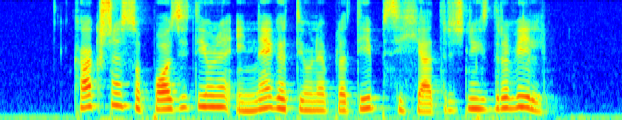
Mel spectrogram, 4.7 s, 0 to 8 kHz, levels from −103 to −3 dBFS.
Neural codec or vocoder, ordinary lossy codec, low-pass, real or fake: none; none; none; real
